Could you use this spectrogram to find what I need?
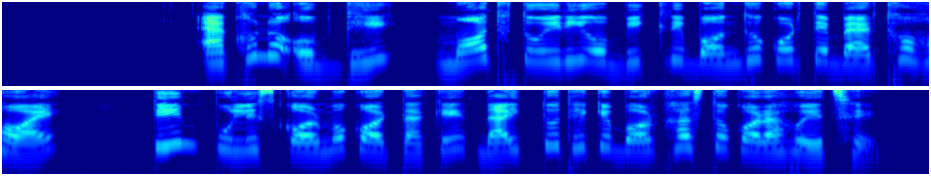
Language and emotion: Bengali, neutral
